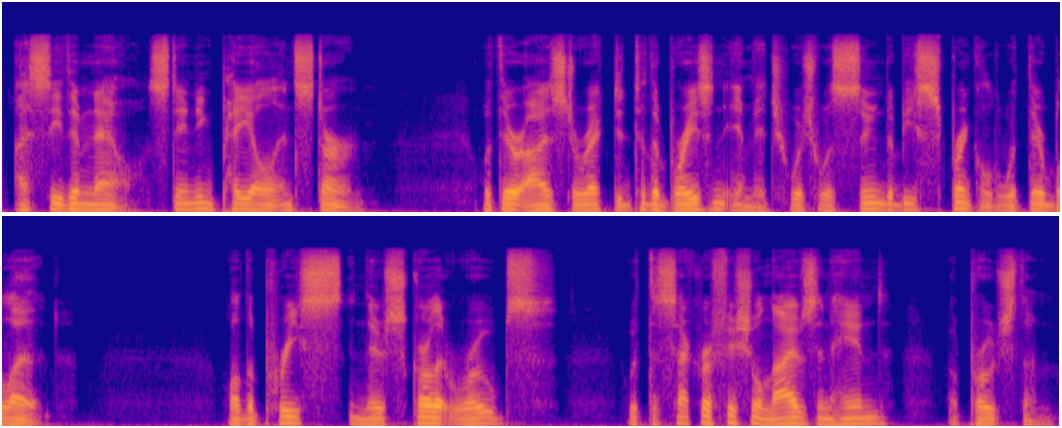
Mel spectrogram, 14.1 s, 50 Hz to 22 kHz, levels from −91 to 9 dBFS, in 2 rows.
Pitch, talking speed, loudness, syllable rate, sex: 95 Hz, 170 wpm, -19 LUFS, 5.0 syllables/s, male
